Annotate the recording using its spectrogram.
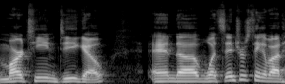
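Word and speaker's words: Martín Dihigo: this stream ever so this is actually martin diego that is the correct pronunciation at least according to the sources that that i was looking at uh which definitely was not what i intuitively uh said but martine diego and uh what's interesting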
